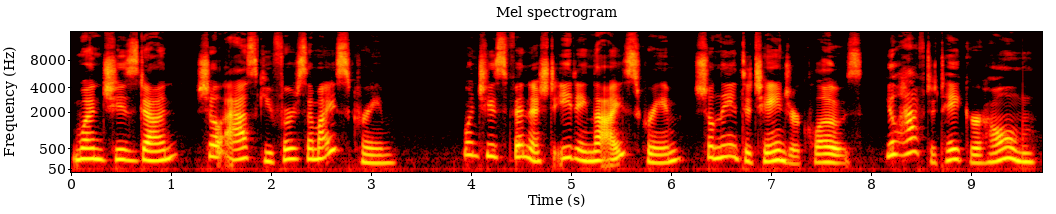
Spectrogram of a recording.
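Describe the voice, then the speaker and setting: A woman reads a children's picture book aloud with a fairly high, bright voice. Her delivery is expressive, and she slows down for the closing lines. The sound is dry and close, with no room echo. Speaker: storybook reader. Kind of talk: children's read-aloud narration.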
